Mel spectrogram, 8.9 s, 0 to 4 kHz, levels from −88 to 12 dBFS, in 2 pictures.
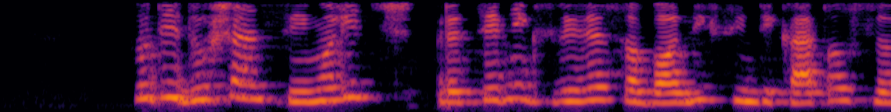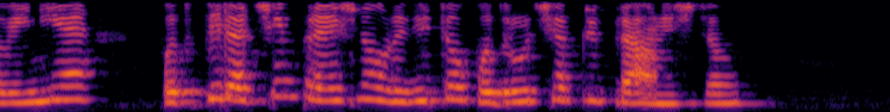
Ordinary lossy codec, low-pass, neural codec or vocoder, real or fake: none; 3.6 kHz; vocoder, 44.1 kHz, 128 mel bands, Pupu-Vocoder; fake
